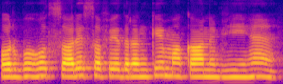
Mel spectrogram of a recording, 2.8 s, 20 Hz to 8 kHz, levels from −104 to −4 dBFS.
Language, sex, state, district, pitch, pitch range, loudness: Hindi, female, Uttar Pradesh, Shamli, 210 Hz, 205-220 Hz, -16 LUFS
